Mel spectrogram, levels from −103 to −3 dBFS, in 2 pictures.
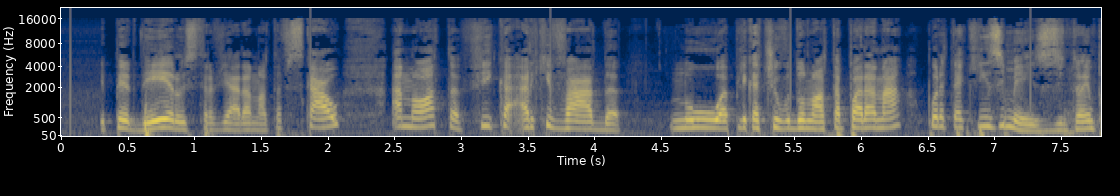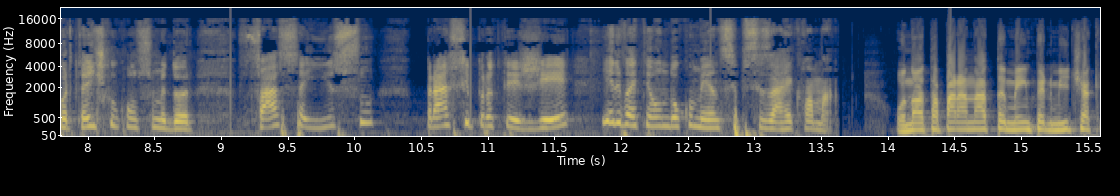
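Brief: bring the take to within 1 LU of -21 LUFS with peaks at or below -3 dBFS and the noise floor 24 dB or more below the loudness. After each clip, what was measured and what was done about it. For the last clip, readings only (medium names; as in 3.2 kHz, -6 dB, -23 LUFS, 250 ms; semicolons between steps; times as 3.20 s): clicks found 9; loudness -28.0 LUFS; peak level -12.0 dBFS; loudness target -21.0 LUFS
-> de-click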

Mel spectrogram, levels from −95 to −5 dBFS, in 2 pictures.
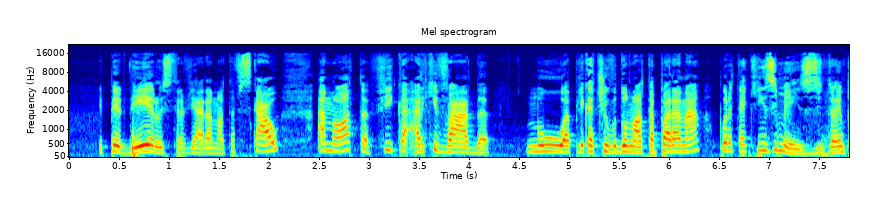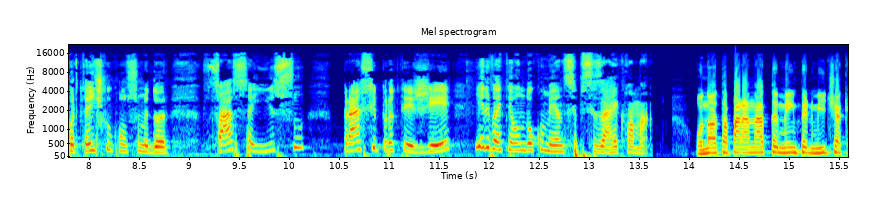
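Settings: clicks found 0; loudness -28.0 LUFS; peak level -12.0 dBFS; loudness target -21.0 LUFS
-> trim +7 dB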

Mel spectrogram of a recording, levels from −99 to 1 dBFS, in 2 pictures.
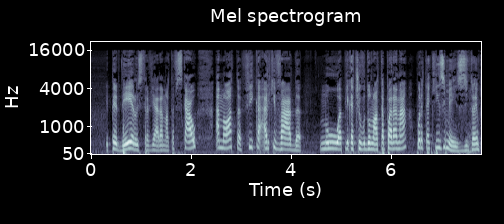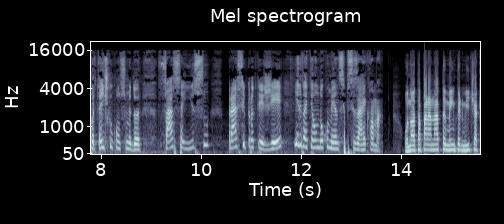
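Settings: loudness -21.0 LUFS; peak level -5.0 dBFS; noise floor -58 dBFS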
